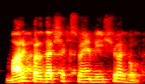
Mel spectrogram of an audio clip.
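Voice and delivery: ordinary delivery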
